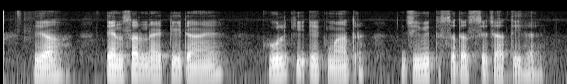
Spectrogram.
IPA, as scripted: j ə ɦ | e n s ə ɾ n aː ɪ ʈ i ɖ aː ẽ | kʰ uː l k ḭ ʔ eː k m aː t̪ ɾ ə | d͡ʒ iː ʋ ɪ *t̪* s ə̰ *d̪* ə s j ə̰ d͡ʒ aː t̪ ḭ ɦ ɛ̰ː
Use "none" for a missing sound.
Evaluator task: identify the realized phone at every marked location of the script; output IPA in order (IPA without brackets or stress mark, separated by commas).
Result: t̪, d̪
